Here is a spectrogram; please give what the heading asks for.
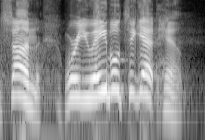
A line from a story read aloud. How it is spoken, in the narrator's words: he cried back from the boat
